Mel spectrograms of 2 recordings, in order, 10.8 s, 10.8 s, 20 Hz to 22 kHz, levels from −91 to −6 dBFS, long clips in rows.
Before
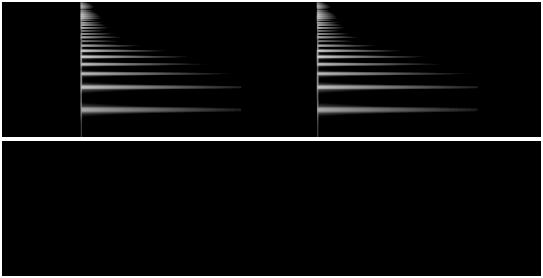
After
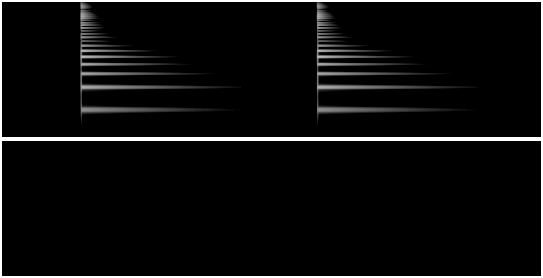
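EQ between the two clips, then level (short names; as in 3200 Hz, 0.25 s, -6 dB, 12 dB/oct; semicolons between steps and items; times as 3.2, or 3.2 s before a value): HPF 720 Hz 12 dB/oct; -6.5 dB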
